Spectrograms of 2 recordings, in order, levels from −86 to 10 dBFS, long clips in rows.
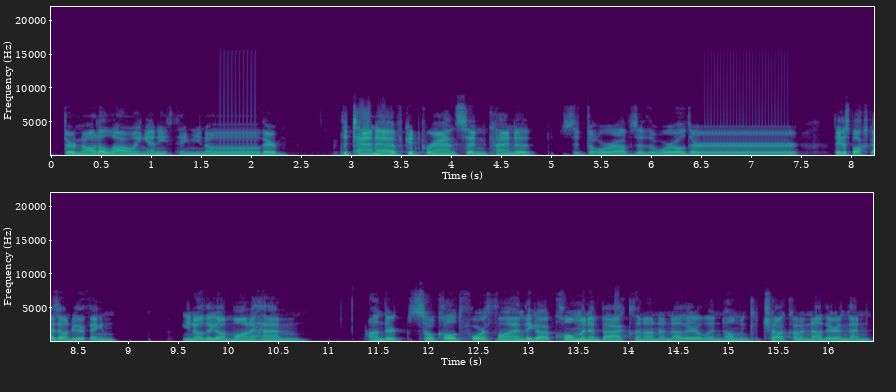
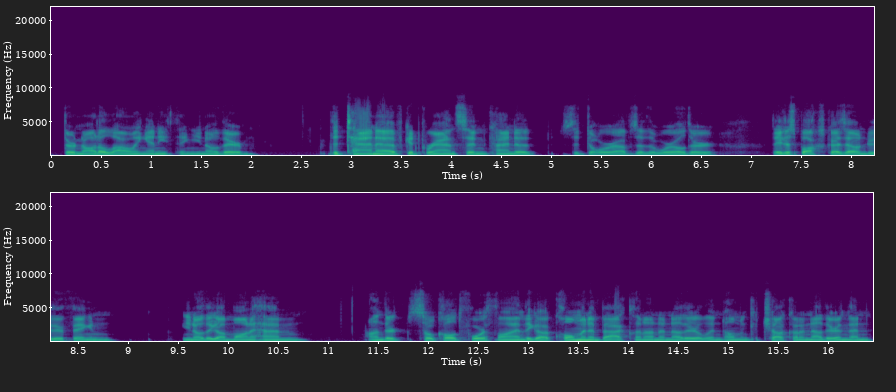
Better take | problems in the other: second | audio freezing; at 1.5 s and at 6.5 s for 1 s

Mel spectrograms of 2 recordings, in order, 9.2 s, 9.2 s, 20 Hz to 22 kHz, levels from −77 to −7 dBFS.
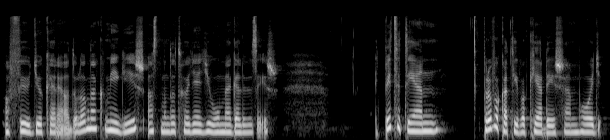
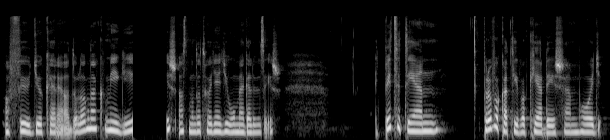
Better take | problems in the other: first | audio freezing; at 2 s for 0.5 s

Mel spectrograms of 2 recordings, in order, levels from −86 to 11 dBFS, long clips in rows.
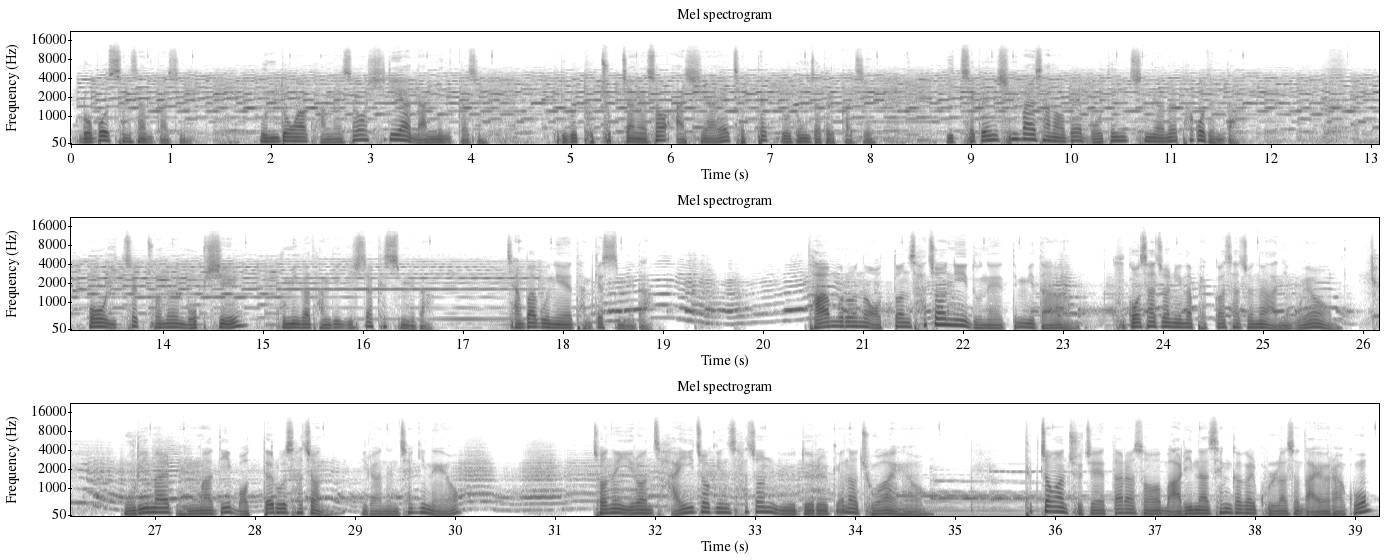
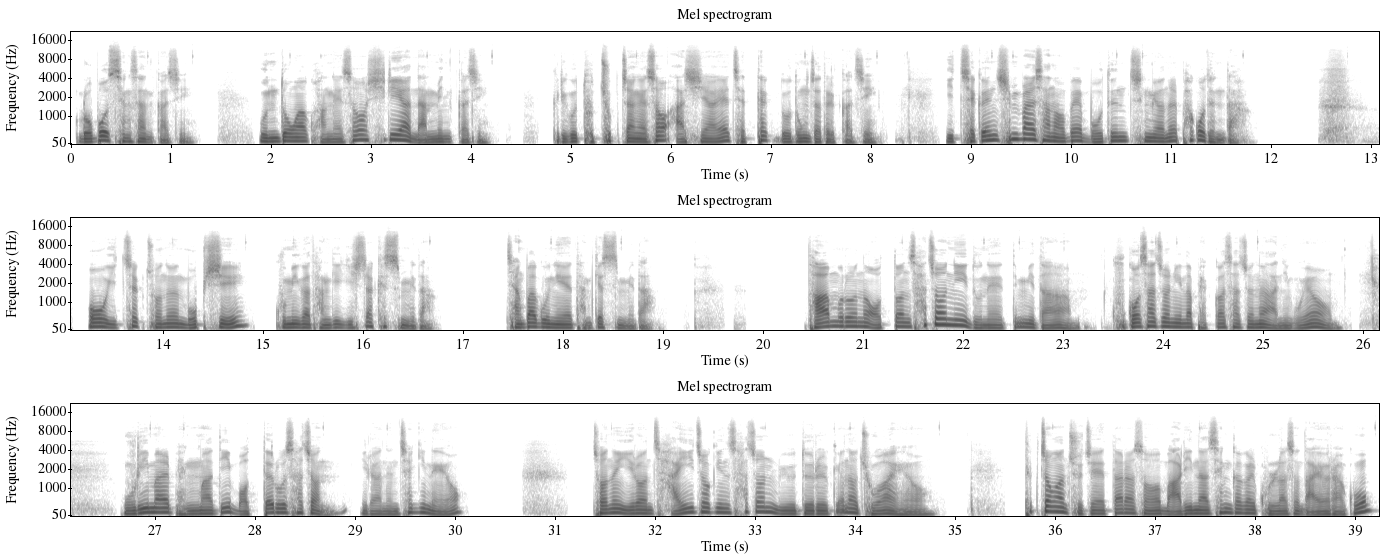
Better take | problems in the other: second | background music; loud; throughout; 10 dB below the speech

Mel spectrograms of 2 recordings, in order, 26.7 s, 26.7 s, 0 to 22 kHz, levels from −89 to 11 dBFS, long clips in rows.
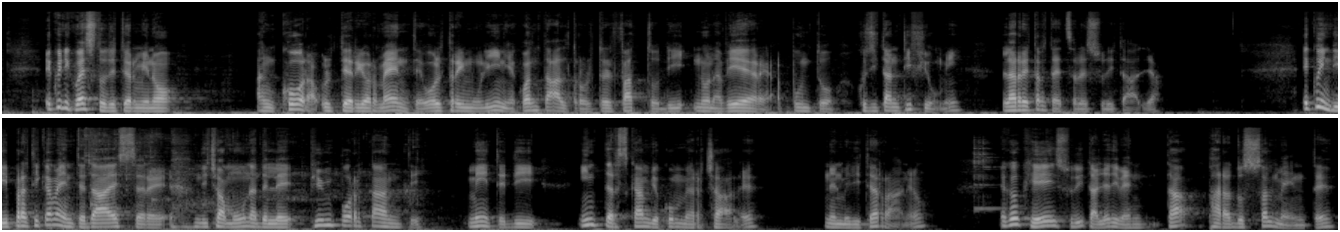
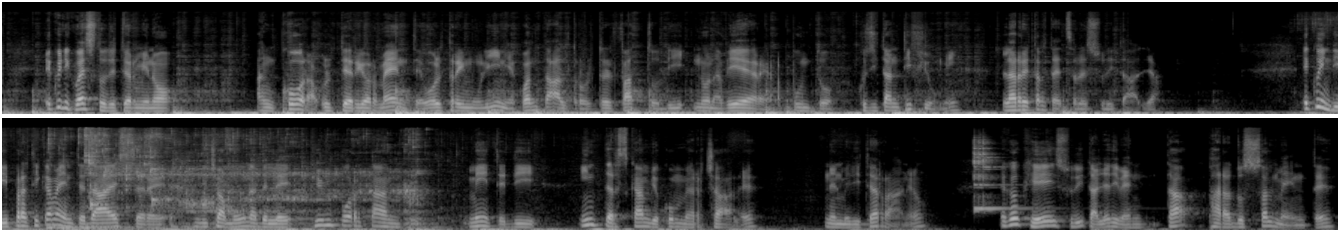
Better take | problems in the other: first | household noises; loud; throughout; 6 dB below the speech; faint in the first

